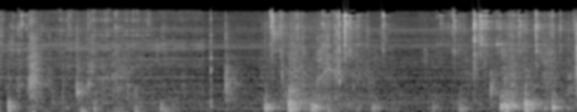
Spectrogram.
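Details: Abigail, a beagle foster dog later adopted, makes short, low grumbling vocal bursts at irregular intervals, clustered near the end, with scuffling and handling noises in a small indoor room.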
